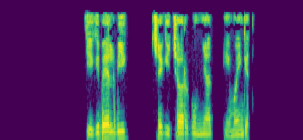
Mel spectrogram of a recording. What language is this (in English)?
Kalenjin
